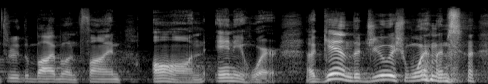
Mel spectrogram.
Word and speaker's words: On: discovered that it's pronounced on you know big deal right I thought surely this little two-letter word has to have some real weird pronunciation but it doesn't it's just on so um the Jewish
